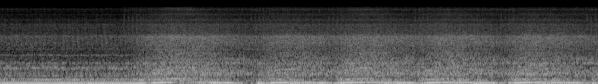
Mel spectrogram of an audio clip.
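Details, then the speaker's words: 1987 Audi 5000 CS Quattro turbo, CIS fuel system, first start after fuel injector replacement: steady even idle with clean smooth rev blips, no stumble or misfire; no longer stutters for the first 15 seconds; runs much smoother, injectors seem to fire evenly. "i have to say this thing runs a lot smoother and when i turn it on it doesn't do that stuttering in that first 15 seconds it feels like the injectors are all firing at once and have the same fuel pressure"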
